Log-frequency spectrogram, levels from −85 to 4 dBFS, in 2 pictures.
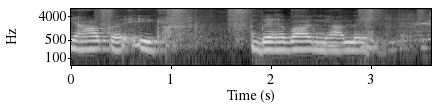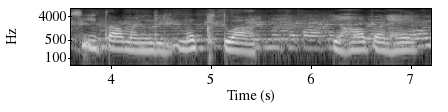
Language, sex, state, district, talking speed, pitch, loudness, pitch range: Hindi, male, Bihar, Sitamarhi, 110 wpm, 225 Hz, -16 LUFS, 210-250 Hz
